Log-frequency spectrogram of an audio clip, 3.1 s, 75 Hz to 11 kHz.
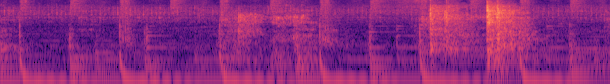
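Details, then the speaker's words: Bicycle rear derailleur with too much cable tension, shifting down the cassette: light rhythmic clicking from the chain each crank turn as it won't settle on the 11th (smallest) cog; fixed by threading barrel adjuster clockwise. "the second scenario is that the derailleur will not shift down the cassette that means too much tension on the cable let's check it shifting down the cassette now okay you can hear some noises on the chain"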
